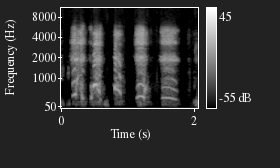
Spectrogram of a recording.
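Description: Laughter heard over a video call: about five short, breathy laughs in a row, each falling in pitch.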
